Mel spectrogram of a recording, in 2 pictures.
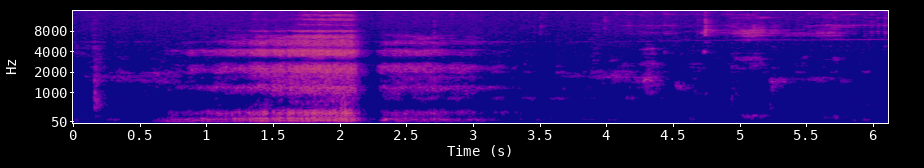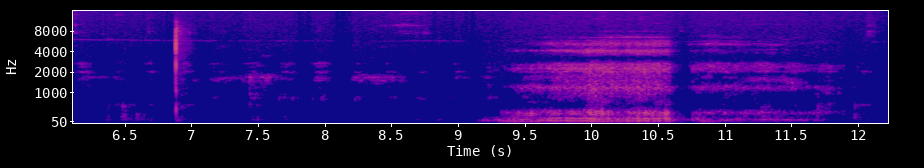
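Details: A 12-year-old female Great Dane, recovering from spleen surgery, snores loudly with a deep, rattling rumble on each roughly two-second breath, several quiet seconds of soft breathing separating two big snores; Great Dane.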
